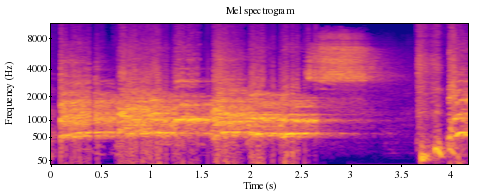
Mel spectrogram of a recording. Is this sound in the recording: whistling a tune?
no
